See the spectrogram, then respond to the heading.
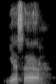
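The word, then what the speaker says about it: يسار: dua di bawah kemudian dengan yang tanp titik muhmala yasar bukan bukan pakai syin tapi Sin Abu usaid dibaca Abu usaid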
